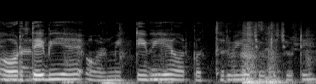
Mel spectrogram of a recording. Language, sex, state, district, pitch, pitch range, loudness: Hindi, female, Himachal Pradesh, Shimla, 210 Hz, 190-225 Hz, -16 LUFS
